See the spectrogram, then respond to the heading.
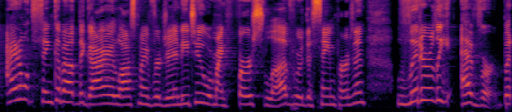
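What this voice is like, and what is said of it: Southern American accent. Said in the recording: “I also love that you're Southern. I heard that accent.”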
